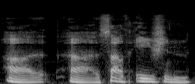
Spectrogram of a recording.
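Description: Husky, chatty male radio host. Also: lowish voice, slow pace. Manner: rambling, chatty and enthusiastic. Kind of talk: casual on-air radio chat with a pledge-drive pitch. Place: radio studio.

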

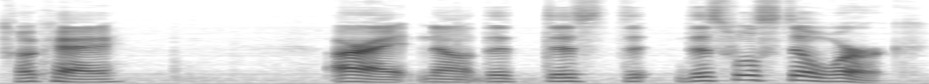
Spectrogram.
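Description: A man taking part in casual live radio chat, speaking in a halting, earnest, mild-mannered way. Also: mid-range voice, sharp tone. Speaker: radio show participant.

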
